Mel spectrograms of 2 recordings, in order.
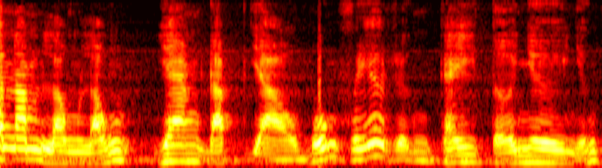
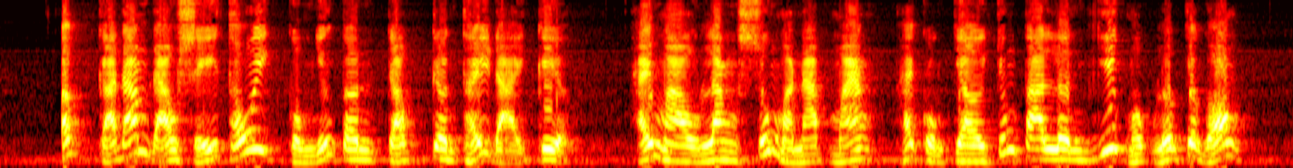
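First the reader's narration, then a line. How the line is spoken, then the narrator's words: Harsh loud shout. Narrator (Vietnamese): Quái nhân áo xanh gằn giọng quát to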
